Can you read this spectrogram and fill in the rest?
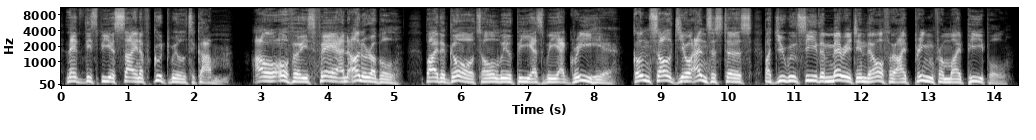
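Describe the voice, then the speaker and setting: An actor playing a proud, stern barbarian envoy in a video game, speaking in a solemn, formal and declamatory way. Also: male voice, fairly high pitch, no room sound, clean studio sound. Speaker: diplomat character in a strategy game. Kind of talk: theatrical video game voice lines.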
